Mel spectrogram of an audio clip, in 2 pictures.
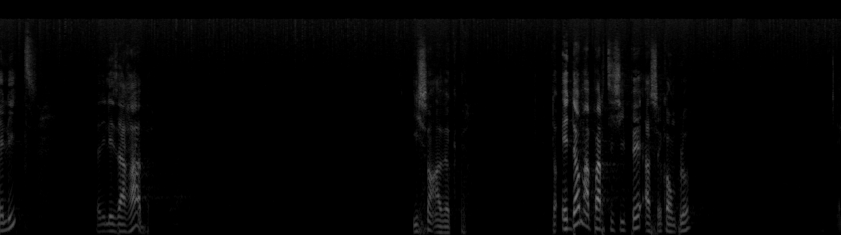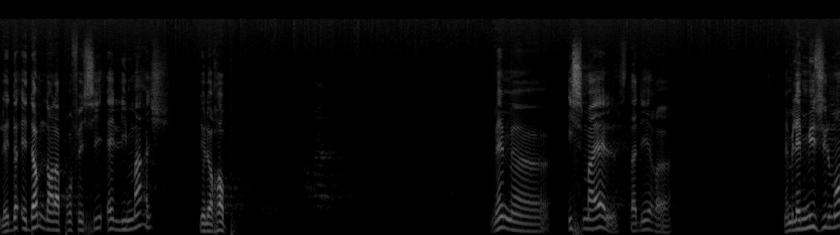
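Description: A man speaks with emphasis into a microphone, in short bursts with pauses.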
